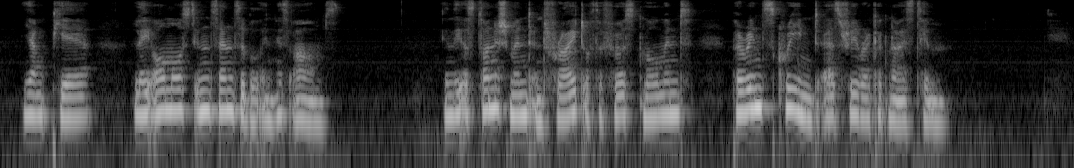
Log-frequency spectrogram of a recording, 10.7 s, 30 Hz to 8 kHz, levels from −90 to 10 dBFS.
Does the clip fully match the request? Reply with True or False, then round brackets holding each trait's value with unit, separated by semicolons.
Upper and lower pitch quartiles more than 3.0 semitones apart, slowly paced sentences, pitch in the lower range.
False (3.7 semitones; 130 wpm; 170 Hz)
